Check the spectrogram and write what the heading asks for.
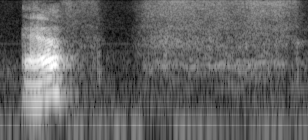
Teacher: the F sound, where you're biting down on your lower lip.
